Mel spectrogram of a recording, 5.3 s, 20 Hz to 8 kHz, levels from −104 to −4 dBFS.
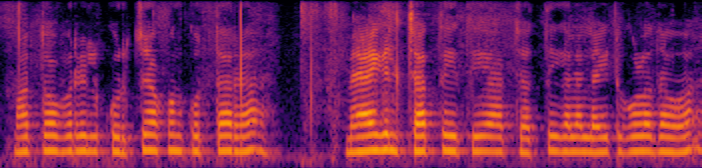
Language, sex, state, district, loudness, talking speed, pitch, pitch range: Kannada, female, Karnataka, Bijapur, -31 LUFS, 160 wpm, 230 Hz, 220-235 Hz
